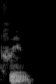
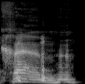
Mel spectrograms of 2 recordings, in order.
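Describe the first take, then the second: First: The word is said with a plain English accent. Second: The word is said with a French accent.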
